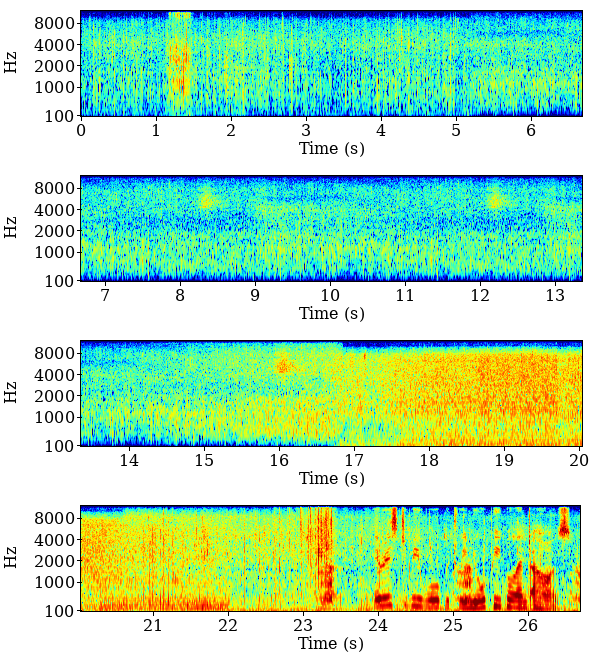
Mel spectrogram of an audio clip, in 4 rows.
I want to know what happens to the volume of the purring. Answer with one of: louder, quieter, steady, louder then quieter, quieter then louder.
louder.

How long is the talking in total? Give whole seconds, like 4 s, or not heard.
3 s.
